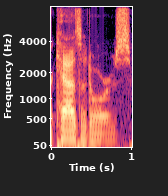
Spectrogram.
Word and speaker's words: cazadores: I know they're cazadores, but I'm going to pronounce it more Spanish speaking because I like the sound of it, the way it rolls off the tongue.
